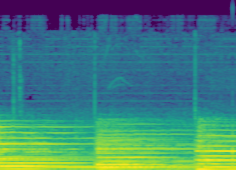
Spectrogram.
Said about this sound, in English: I got the bells back because we fixed the audio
